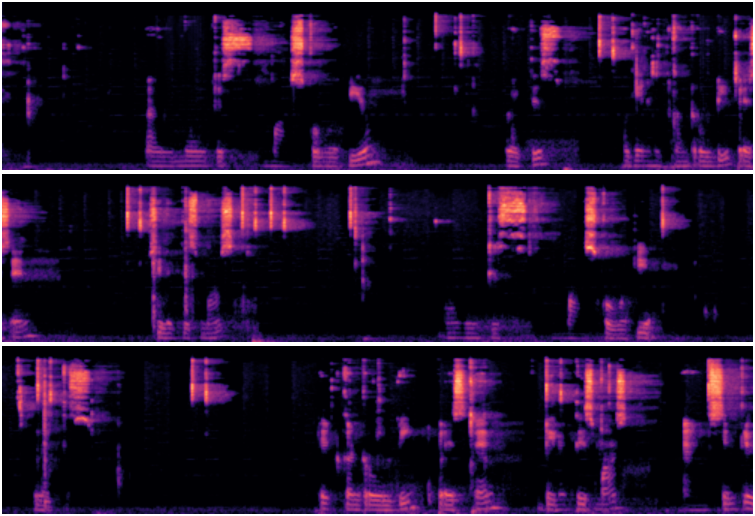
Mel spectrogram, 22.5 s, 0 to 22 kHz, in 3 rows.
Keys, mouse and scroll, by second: 6.5 ctrl+d, 7.3 m, 8.7-15.3 drag, 15.9 u, 16.9 click, 18.7 ctrl+d, 19.7 m, 20.4-22.5 drag.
